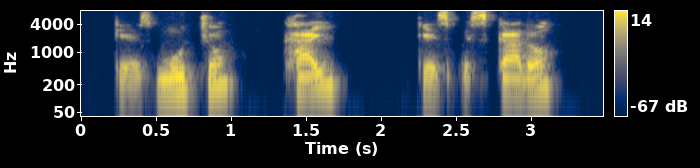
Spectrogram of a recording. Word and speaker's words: kay: Ayin, lagarto, yaab, mucho, kai, pescado, ak, tortuga, al, pesado, ik, chile.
